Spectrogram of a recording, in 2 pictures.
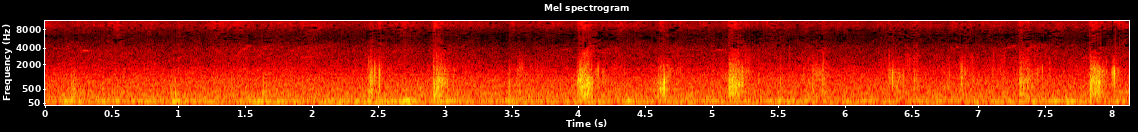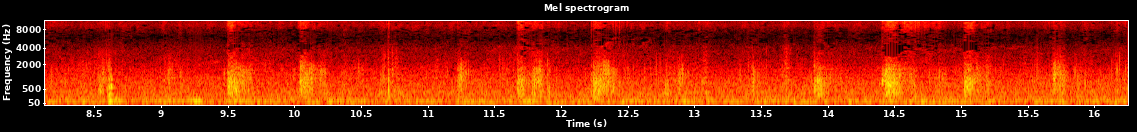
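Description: Footsteps on a garden path, about two steps a second, starting a couple of seconds in and going on steadily, over a low steady background rumble.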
